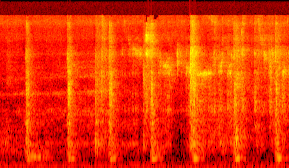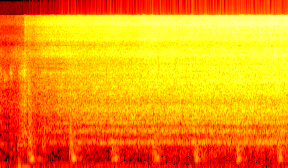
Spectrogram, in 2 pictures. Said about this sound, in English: Steam is relatively simple. You just turn it on and it'll start steaming in a few seconds.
